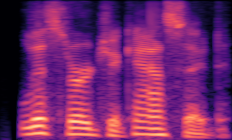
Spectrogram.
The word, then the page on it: lysergic acid: American English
